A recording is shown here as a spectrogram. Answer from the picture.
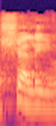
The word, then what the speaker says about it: Shelley: Or Shelley rhymes with at the bottom of the sea, very smelly.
